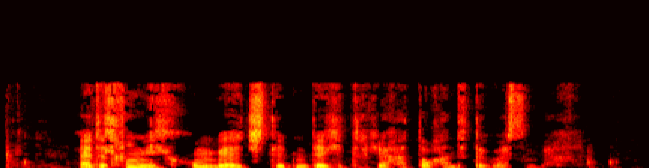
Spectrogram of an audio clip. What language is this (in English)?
Mongolian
